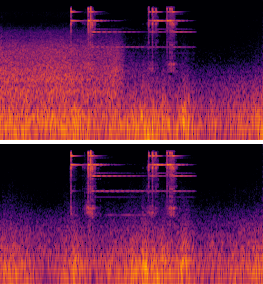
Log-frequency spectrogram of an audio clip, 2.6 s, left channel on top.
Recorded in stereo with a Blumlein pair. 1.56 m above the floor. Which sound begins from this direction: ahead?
A bicycle bell, at 0.7 s.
